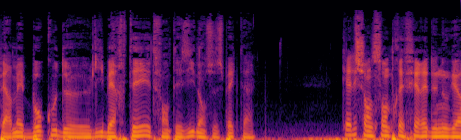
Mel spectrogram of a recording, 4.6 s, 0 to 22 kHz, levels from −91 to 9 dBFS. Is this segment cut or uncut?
cut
